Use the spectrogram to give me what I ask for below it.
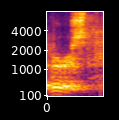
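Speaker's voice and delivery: "Hearst" said with a clear English h and r; "Hearst" in plain English pronunciation. Shown as a demonstration. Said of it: "or as we say".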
